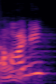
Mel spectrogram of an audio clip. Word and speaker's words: Jaime: Is it Jaime, Neil? Yeah, Did Jaime. I said it right? I'd normally say Jamie, but Yeah. hey, you know, that's the Australian in me.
